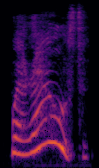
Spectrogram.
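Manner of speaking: eager Catherine. A narrator's reading. Catherine urges Edgar to befriend Heathcliff, eager and high. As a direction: press him eagerly for his blessing.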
